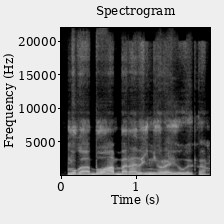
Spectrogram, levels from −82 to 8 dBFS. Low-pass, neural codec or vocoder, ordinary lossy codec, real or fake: none; codec, 44.1 kHz, 7.8 kbps, DAC; none; fake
